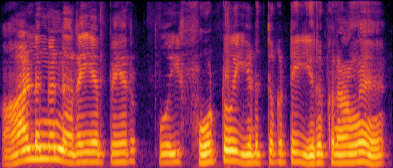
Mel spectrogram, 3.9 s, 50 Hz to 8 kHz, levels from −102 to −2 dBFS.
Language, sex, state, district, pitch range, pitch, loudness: Tamil, male, Tamil Nadu, Nilgiris, 155-170 Hz, 165 Hz, -16 LUFS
